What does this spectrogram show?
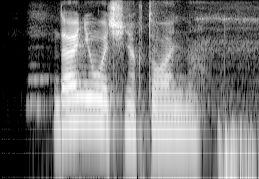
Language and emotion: Russian, neutral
